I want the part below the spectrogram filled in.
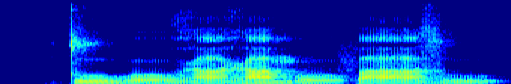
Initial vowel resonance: oral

